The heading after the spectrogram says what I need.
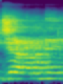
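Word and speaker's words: Bjarne: B Jarne लिखा है, B silent है, तो Jarne Stroustrup.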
